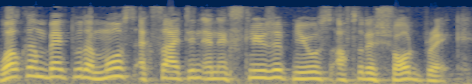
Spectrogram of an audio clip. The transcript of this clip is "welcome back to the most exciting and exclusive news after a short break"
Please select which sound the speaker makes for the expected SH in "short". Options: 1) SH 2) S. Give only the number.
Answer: 1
